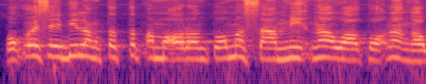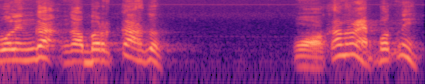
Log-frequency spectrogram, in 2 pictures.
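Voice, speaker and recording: A man with a Jakarta accent preaches to a live audience in a high, bright voice. He is animated and playful and acts out small exchanges between family members as he talks. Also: normal speed. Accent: Jakarta Indonesian. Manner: animated, acts out little dialogues, jokes with the congregation. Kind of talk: sermon.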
